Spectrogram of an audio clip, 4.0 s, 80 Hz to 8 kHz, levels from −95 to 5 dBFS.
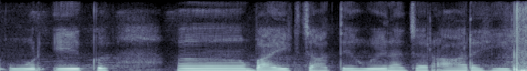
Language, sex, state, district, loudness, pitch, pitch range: Hindi, female, Bihar, Purnia, -23 LUFS, 200 Hz, 195-210 Hz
